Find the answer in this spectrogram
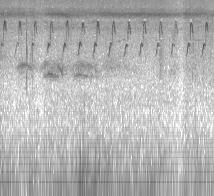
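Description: A bird repeating short high chirps at a quick, even pace, about six a second, alternating between two pitches. In the first two seconds a few lower warbled calls join in. A low wind rumble runs underneath.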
